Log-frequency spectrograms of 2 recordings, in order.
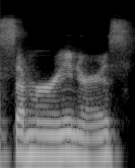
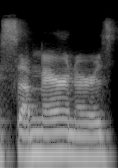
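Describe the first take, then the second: First: It is said the American way. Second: It is said the Canadian way. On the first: "but you guys say submariners" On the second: "So in Canada, we say submariners"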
